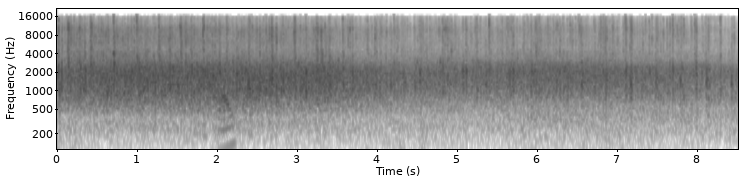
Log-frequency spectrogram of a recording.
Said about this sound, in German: Danke und Applaus.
